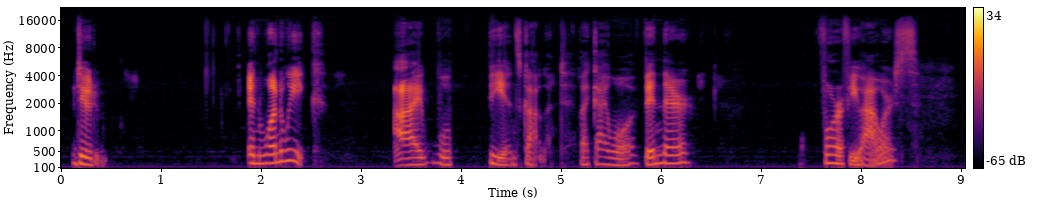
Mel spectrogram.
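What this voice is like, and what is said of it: Congested, stuffy voice. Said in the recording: “I have a little bit of a cold, which you might be able to tell ... I sound pretty congested”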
